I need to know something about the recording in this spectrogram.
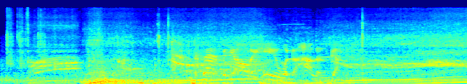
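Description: Tyres screech on tarmac as a car spins.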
